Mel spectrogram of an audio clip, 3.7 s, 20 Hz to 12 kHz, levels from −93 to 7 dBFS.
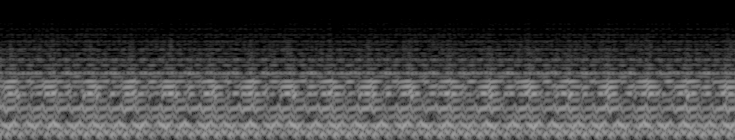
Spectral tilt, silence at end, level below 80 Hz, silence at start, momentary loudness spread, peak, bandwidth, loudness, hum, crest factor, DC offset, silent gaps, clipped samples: -9 dB/octave; 0 s; -58 dBFS; 0 s; 0 LU; -20 dBFS; 6.2 kHz; -32 LUFS; 60 Hz at -50 dBFS; 12 dB; under 0.1%; none; under 0.1%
